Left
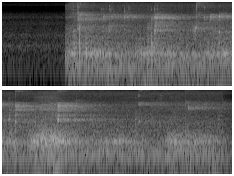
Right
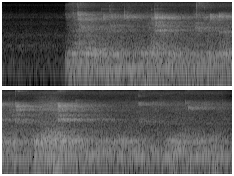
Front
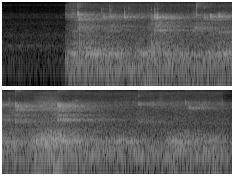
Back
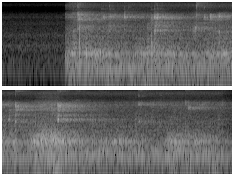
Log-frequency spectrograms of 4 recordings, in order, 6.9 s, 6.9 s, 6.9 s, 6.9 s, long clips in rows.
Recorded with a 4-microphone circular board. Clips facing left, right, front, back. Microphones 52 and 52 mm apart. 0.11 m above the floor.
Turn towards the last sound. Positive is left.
turn(degrees=120)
